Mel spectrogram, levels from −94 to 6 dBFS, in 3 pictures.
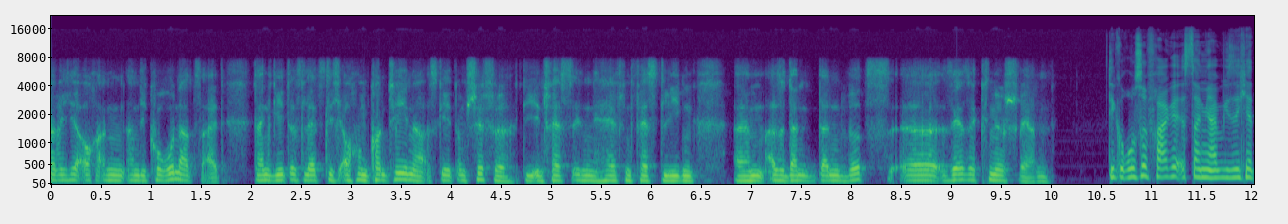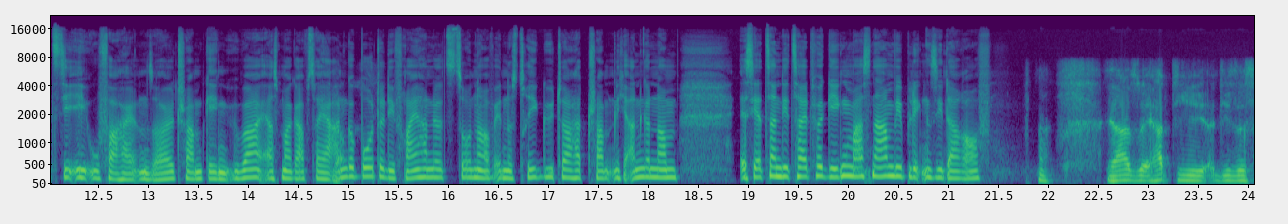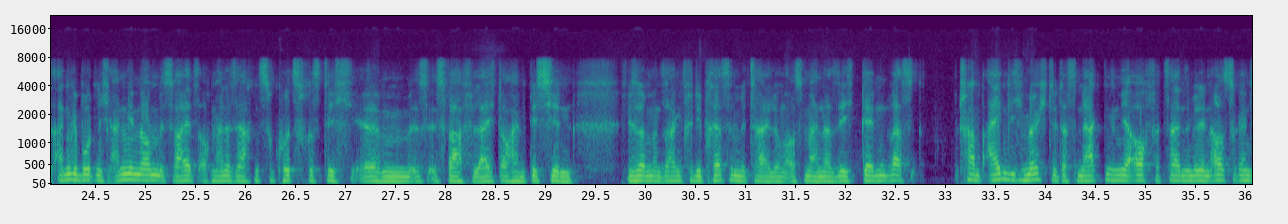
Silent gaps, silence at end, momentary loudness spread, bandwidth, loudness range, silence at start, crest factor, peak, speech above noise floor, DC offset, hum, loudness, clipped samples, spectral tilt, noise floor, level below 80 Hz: none; 0 s; 7 LU; 16.5 kHz; 2 LU; 0 s; 18 dB; -4 dBFS; 44 dB; under 0.1%; none; -21 LUFS; under 0.1%; -6.5 dB/octave; -64 dBFS; -52 dBFS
